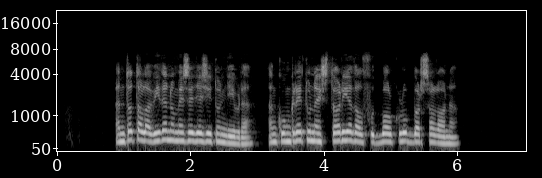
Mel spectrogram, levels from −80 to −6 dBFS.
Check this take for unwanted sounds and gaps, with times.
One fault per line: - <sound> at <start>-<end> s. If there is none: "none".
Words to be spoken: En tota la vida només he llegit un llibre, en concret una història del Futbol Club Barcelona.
none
